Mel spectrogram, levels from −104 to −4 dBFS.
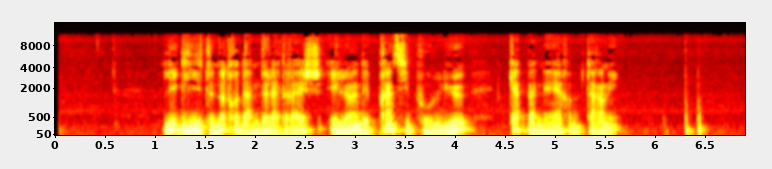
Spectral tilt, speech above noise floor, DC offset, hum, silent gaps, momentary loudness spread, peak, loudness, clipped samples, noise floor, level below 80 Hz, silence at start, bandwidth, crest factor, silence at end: -5 dB/octave; 38 dB; under 0.1%; none; none; 15 LU; -2 dBFS; -16 LUFS; under 0.1%; -53 dBFS; -40 dBFS; 1.1 s; 11.5 kHz; 16 dB; 0.4 s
